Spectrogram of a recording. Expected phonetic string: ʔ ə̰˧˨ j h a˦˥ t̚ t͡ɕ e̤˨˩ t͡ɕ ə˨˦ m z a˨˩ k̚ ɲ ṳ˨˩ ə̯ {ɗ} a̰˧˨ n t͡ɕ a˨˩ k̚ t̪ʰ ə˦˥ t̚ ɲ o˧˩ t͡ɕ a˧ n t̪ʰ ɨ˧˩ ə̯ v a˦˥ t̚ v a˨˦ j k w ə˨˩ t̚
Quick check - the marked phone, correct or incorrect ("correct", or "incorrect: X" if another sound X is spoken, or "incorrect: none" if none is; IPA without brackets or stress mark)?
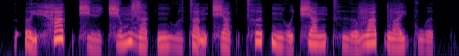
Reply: incorrect: t̪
